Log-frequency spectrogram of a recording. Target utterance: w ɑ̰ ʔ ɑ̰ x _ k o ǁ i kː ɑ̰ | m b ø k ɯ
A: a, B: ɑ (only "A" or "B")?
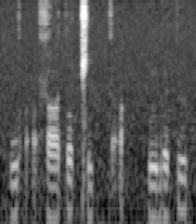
B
